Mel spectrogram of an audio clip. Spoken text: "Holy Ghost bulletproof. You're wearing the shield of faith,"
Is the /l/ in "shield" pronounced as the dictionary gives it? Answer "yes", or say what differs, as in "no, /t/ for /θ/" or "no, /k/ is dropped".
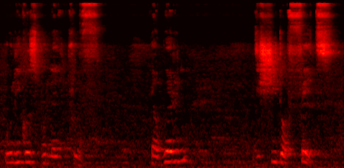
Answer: no, /l/ is dropped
